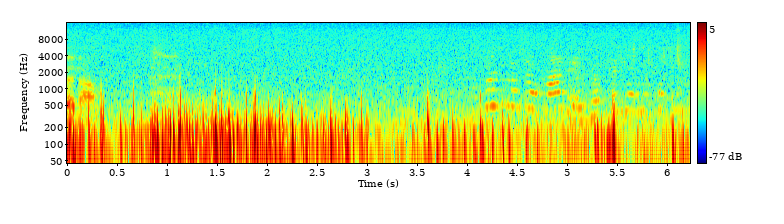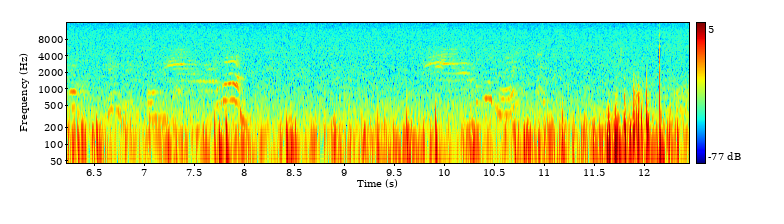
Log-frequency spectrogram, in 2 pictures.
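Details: A Bengal cat, newly added to a household, meowing indoors: several short, high, bending meows come in small bursts, mixed with thumps, handling noise and some speech.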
